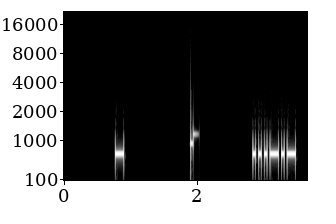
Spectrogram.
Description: Morse code, heard as a keyed tone, about 27 wpm, 700 Hz. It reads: T <SK>
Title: Single Character (Letter:Number:Punctuation:Prosign) 28wpm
